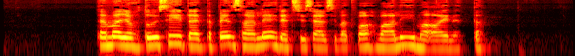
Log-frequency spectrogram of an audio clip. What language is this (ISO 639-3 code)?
fin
